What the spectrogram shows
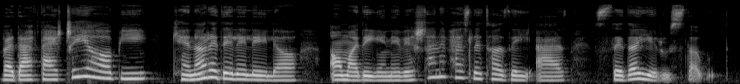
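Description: A woman narrating a children's audiobook in a gentle, even storytelling manner. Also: mid-range voice.

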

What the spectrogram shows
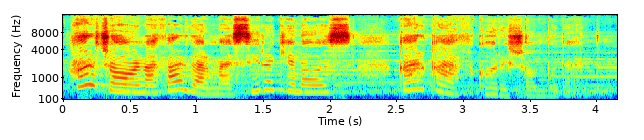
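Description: A woman's voice: high voice, big pitch swings. A woman narrating a story expressively. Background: music.

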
